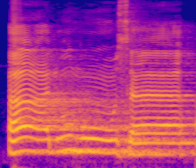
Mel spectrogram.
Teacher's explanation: سین کو تھوڑا سا کھینچ کر کے پڑھیں گے، اس لیے کہ اس کے اوپر کھڑا زبر ہے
